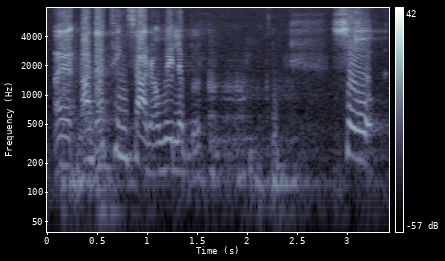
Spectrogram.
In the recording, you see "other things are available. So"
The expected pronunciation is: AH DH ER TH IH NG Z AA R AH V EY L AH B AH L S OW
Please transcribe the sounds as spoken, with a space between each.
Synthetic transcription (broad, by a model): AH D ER T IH NG S AA R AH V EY L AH B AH L S OW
